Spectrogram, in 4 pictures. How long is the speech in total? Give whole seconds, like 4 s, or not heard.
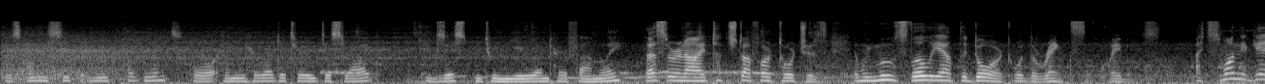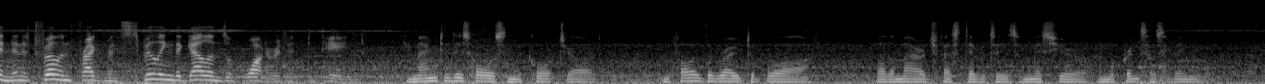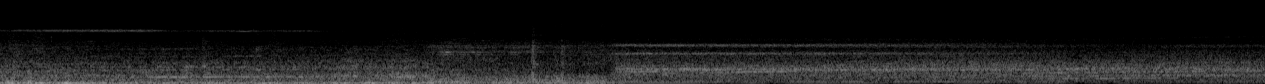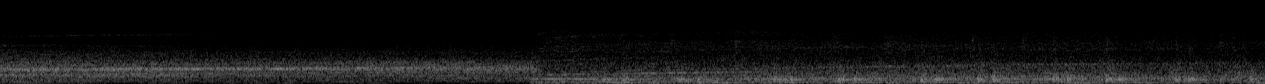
24 s.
